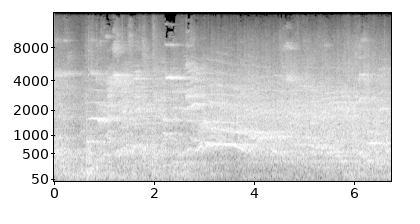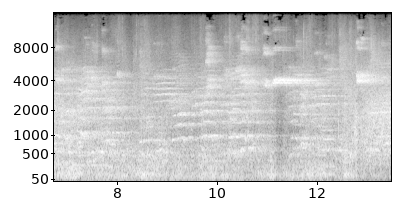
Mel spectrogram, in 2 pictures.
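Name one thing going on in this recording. A crowd of women and girls talk and call out nearby, echoing in a large hall.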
